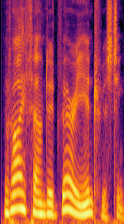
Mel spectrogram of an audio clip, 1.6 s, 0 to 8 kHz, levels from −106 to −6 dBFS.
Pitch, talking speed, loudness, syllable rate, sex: 150 Hz, 230 wpm, -14 LUFS, 6.7 syllables/s, male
